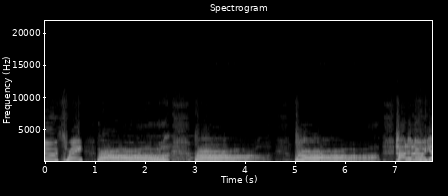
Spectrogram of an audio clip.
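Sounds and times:
speech: 0:00.2 - 0:04.1, 0:05.0 - 0:06.0, 0:07.0 - 0:07.7
church audience roaring loudly in imitation of a lion: 0:01.1 - 0:04.4, 0:05.0 - 0:06.7.

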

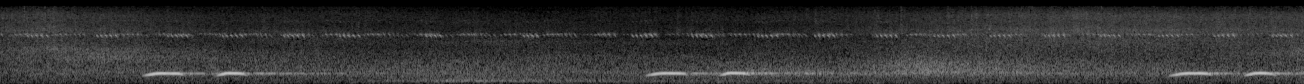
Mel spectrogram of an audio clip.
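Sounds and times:
crickets chirping in a forest at night: 0:00.0 - 0:13.0
soft hiss: 0:00.0 - 0:13.0
owl hooting in a forest at night: 0:01.4 - 0:02.8, 0:06.5 - 0:07.7, 0:11.7 - 0:13.0.

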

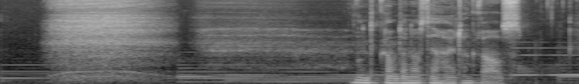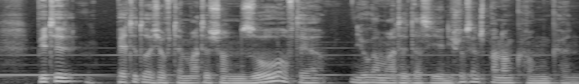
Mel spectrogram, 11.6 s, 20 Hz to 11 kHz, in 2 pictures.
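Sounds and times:
deep breath during a yoga session: 0:00.4 - 0:03.5
speech: 0:03.5 - 0:05.3, 0:06.2 - 0:11.5.

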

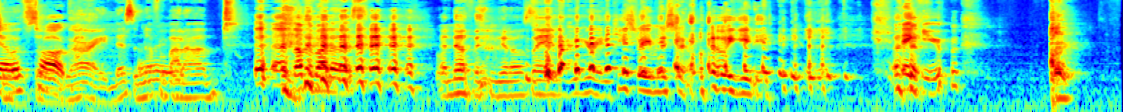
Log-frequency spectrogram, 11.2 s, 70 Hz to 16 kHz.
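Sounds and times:
speech: 0:00.0 - 0:09.9, 0:10.5 - 0:10.8
laughter: 0:02.6 - 0:04.4, 0:05.2 - 0:09.8
cough: 0:10.5 - 0:11.0.

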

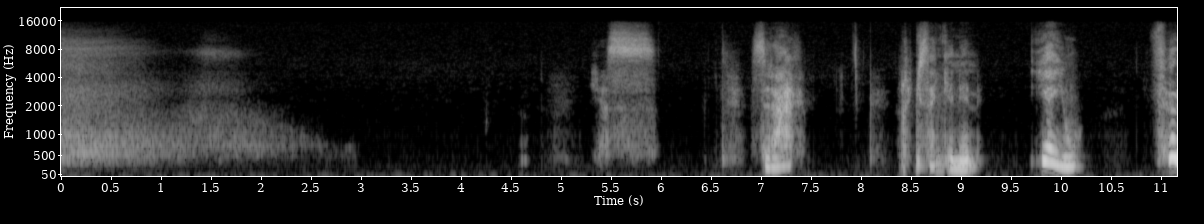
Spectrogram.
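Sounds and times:
long soft exhale of breath: 0:00.0 - 0:02.7
faint small clicks: 0:04.2 - 0:04.9, 0:07.7 - 0:08.2
speech: 0:07.0 - 0:07.4, 0:08.6 - 0:10.2.

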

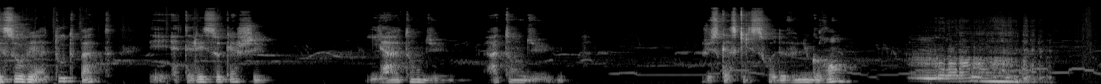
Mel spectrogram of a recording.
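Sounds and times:
speech: 0:00.0 - 0:02.8, 0:03.7 - 0:05.8, 0:07.0 - 0:10.4
lion roaring: 0:09.1 - 0:10.6.

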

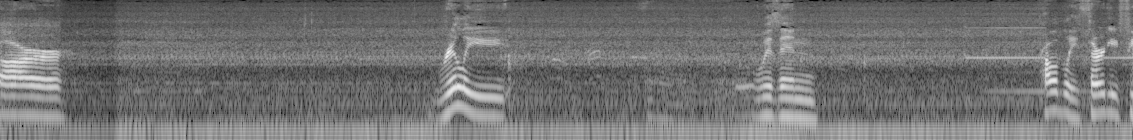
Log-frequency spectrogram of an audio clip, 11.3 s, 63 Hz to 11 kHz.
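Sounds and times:
speech: 0:00.0 - 0:00.8, 0:04.4 - 0:05.2, 0:07.6 - 0:08.3, 0:10.4 - 0:11.3
idling truck diesel engine: 0:00.0 - 0:11.3
truck reversing alarm high-pitched tone: 0:05.9 - 0:08.4, 0:09.3 - 0:11.3.

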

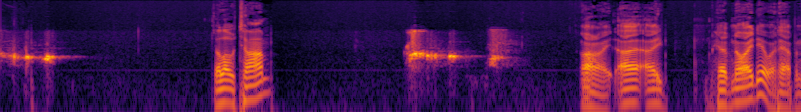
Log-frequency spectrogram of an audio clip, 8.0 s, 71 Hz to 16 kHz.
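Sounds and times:
speech: 0:02.1 - 0:02.8, 0:05.8 - 0:08.0
dog barking: 0:04.0 - 0:05.2.

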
